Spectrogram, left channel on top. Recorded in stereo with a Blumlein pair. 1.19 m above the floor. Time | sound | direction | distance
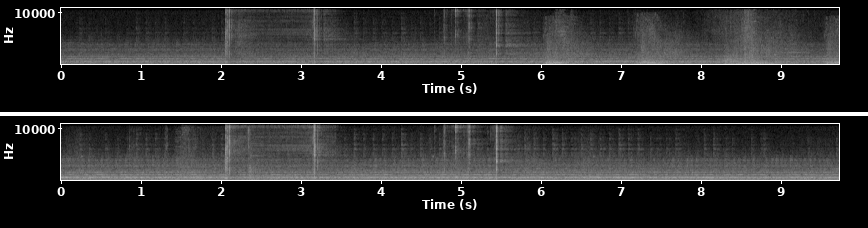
0.0 | a fan | 65° right | 1.3 m
2.0 | a camera shutter | 70° right | 0.7 m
